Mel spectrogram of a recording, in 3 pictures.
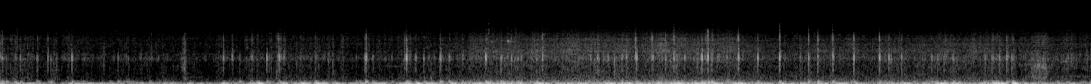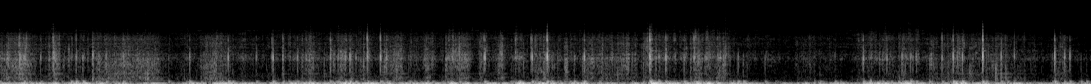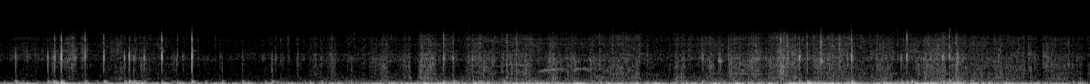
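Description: Santa Cruz Nomad mountain bike running down a dry, rocky dirt singletrack: tyres crunching over dirt and loose stones, with irregular clattering and rattling from the bike and a steady low wind rumble on the microphone. The clatter is busiest in the first half and eases off after the middle.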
